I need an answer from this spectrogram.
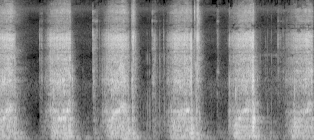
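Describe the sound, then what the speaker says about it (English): A hand file rasps across the teeth of a brand-new chainsaw chain in steady strokes, about five bursts of gritty scraping separated by brief pauses, close and fairly loud with no talking. "I don't like filing a brand new chain"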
